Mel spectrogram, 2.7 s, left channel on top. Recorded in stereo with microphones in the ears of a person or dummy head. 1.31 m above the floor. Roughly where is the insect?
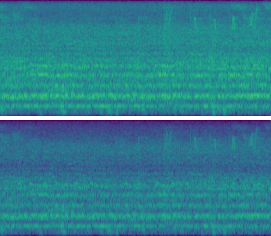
Left.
